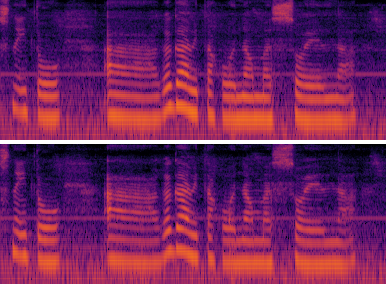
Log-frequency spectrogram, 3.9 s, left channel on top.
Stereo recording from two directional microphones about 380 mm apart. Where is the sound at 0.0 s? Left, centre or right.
Centre.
